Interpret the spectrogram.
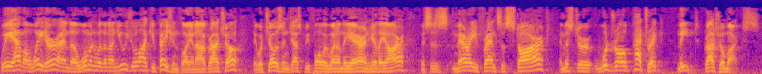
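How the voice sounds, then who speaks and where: A man's voice: on the high side, expressive, fairly quick, hardly any pauses. An American man announcing on an old radio broadcast in a polished, emphatic salesman's style. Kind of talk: 1950s radio commercial and announcing. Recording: muffled 1950s radio broadcast recording.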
